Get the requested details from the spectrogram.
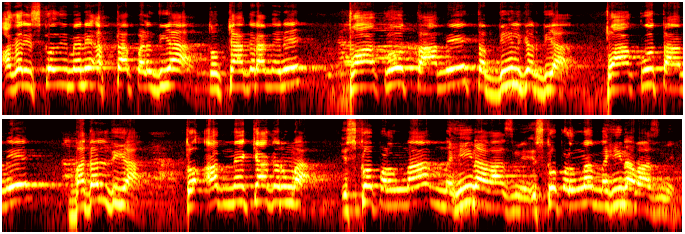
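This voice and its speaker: Very high-voiced man drilling a class. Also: unhurried, highs cut off, slight background noise. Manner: drills with repeated questions and answers; exaggerates heavy and thin sounds to demonstrate. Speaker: religious teacher. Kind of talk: recorded recitation lesson.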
